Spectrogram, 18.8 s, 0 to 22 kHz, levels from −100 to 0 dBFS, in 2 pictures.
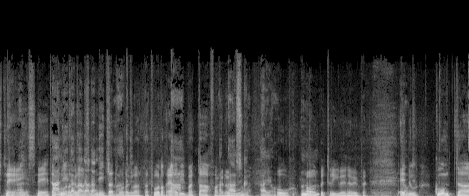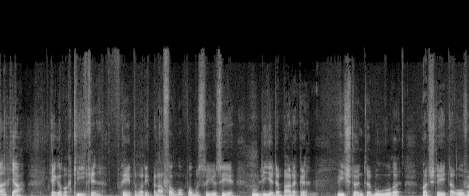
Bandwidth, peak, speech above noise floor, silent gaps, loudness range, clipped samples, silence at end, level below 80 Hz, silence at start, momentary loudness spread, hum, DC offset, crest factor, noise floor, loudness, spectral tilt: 16.5 kHz; -8 dBFS; 24 dB; none; 3 LU; under 0.1%; 0 s; -44 dBFS; 0 s; 8 LU; none; under 0.1%; 16 dB; -47 dBFS; -23 LUFS; -6.5 dB/octave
